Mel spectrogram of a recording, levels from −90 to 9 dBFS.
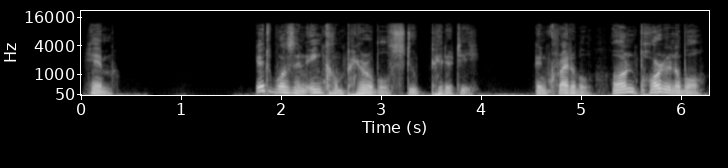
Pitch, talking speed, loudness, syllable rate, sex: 110 Hz, 65 wpm, -20 LUFS, 5.5 syllables/s, male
